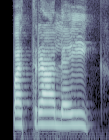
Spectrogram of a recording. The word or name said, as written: पत्रालयिक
